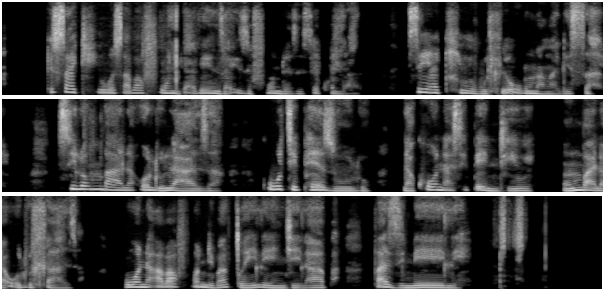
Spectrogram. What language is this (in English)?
North Ndebele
